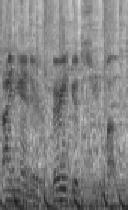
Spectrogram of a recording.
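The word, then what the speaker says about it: Einhänder: Eigenhans. Oh, I know Eigenhans. No, it's not that one. Wait, which game? Spell it correctly.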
